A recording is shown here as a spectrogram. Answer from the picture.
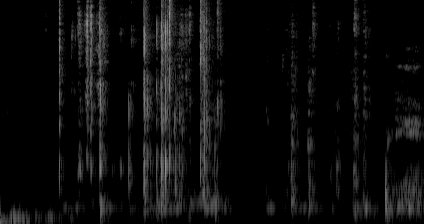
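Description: Light clicks and crinkles of trading cards and a foil booster pack being handled, a busy run of small crackles in the first half and a few scattered ones near the end.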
